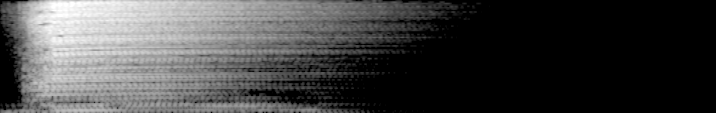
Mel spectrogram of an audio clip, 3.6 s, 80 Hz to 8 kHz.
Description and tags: Artificial Simulated Space Sound 07
Artificial Simulated Space Sound
Created with Audacity by processing natural ambient sound recordings
space, alien, sci-fi, ufo, experimental, pad, spaceship, ambient, effect, spacecraft, atmosphere, drone, artificial, fx, soundscape, scifi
